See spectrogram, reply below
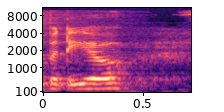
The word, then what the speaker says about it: Vadillo: It was first found in the region of Vadillo, but with the Barcelonan pronunciation of Spanish, the V is pronounced as a B, so Badillo.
